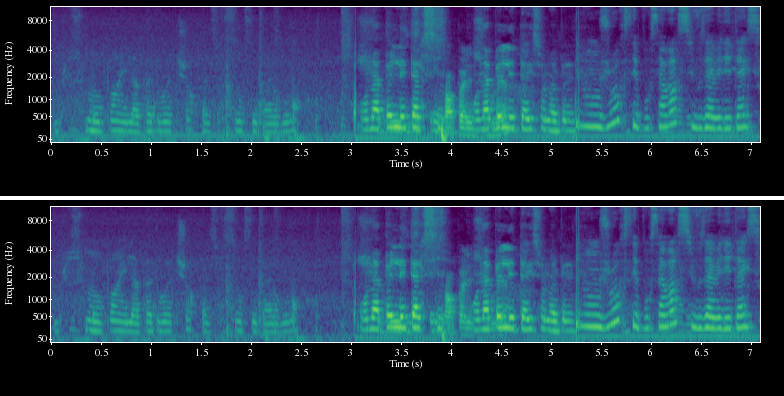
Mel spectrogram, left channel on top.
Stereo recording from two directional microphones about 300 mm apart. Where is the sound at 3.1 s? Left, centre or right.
Right.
